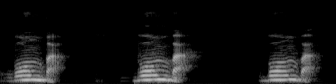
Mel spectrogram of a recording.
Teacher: se identificaba un poco por la liberación del aire repentina que hay en ella y una especie de explosión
